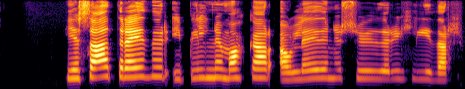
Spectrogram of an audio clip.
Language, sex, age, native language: Icelandic, female, 18-19, Icelandic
